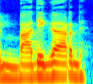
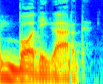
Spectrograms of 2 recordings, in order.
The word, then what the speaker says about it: bodyguard: Trec direct la formele corecte și vă spun că putem pronunța și bodyguard și bodyguard. La cuvântul spray avem doar această pronunție, spray.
